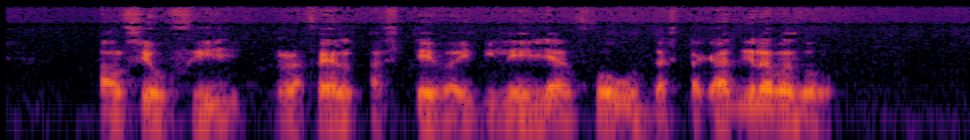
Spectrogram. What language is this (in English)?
Catalan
